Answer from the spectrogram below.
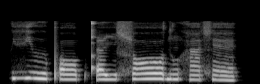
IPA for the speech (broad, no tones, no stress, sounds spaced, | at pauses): vʲ ɯː pʼ ɔː p qʼ iː ɬ ɔː d ũ h ã ɬ ɛ̃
